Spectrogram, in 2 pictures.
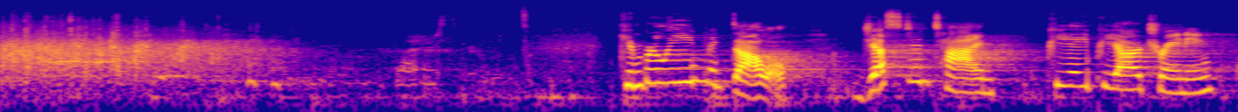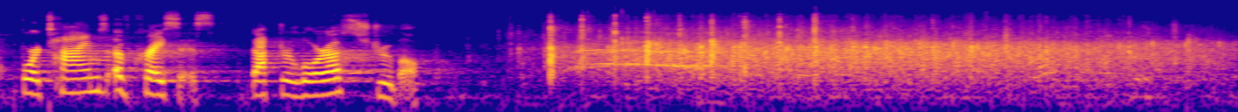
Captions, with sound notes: Kimberly McDowell, just in time PAPR training for times of crisis, Dr. Laura Struble. (audience clapping)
